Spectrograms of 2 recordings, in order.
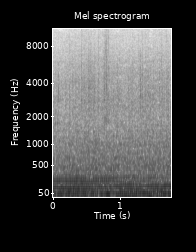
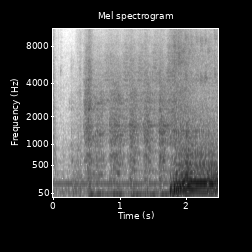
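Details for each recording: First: Nissan S13 240SX convertible driving after fixing an exhaust leak and strapping down the battery; low, even rumble with no puffing or ticking, exhaust sounds sealed and quiet, though a small leak remains at the stock manifold joint. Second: S13 240SX convertible engine cranks, catches and idles loudly with a raspy, puffing exhaust note; exhaust leak at a joint missing a bolt, before repair with a new bolt and thread locker.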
